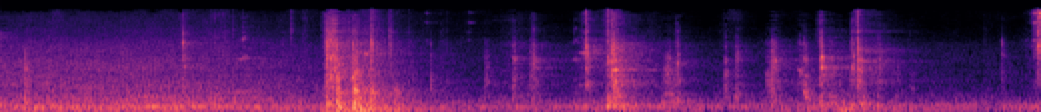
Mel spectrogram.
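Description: A wooden door is pushed shut with one loud knock, about two seconds in, and the outside background noise drops. Then come a run of small metallic clicks and rattles from its lock as a key is worked, ending in a sharp click.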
